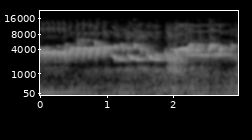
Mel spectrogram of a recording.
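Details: Red-black canary males, an intensive and a frosted bird, singing together in a fast rolling trill that dips and rises, a shimmering high chatter of rapidly repeated notes.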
